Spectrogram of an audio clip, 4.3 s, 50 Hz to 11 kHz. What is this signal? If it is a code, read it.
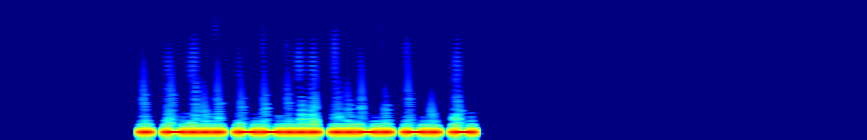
Morse code, heard as a keyed tone, about 40 wpm, 700 Hz. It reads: EB7FNT
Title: DXCC-100 Call Signs - 6 Characters - Repeated 2x - 40wpm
